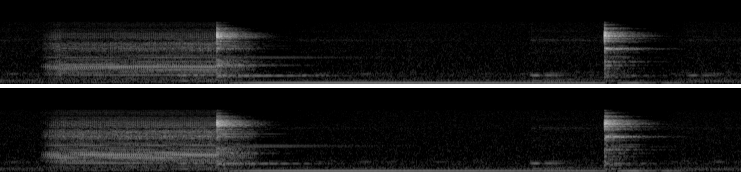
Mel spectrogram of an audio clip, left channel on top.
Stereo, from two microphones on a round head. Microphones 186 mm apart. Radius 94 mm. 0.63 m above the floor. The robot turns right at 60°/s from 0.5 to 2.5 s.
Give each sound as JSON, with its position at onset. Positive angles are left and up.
{"t": 2.2, "sound": "hammering", "side_deg": 20, "distance_m": 1.3}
